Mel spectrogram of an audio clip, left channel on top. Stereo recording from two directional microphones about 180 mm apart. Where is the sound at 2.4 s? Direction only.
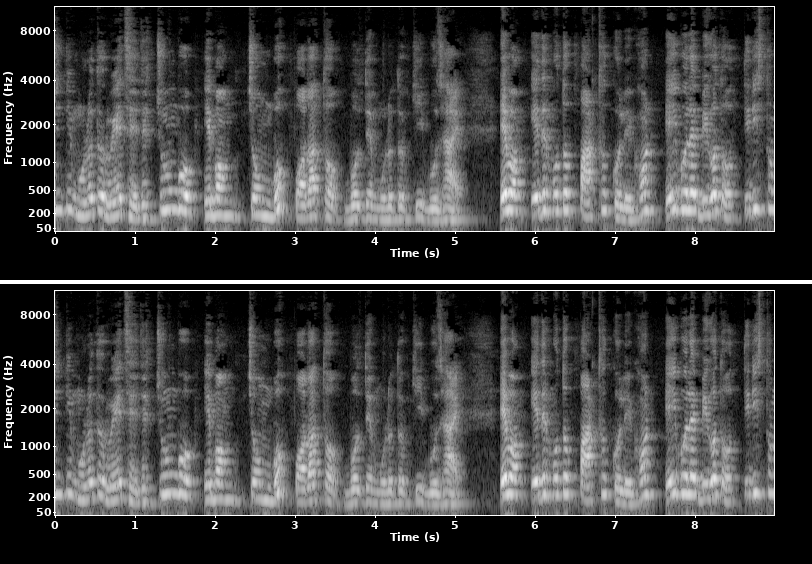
20° right (ahead or behind).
